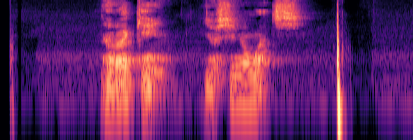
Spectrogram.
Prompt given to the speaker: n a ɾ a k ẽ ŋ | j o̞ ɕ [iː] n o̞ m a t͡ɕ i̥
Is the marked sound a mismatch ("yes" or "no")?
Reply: yes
